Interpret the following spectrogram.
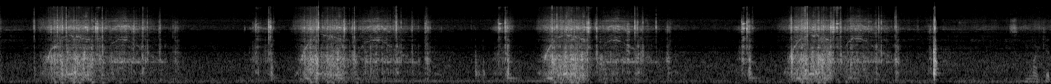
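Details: PowerFlow+ pressure washer, Briggs & Stratton 190cc 2016 engine, unused over a year: repeated recoil pulls with carb cleaner, has spark, cranks but never keeps running; ethanol gas dried in carburetor, clogged bowl-screw main jet.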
